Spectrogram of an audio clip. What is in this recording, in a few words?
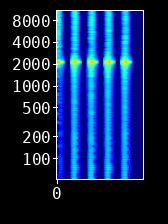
knife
